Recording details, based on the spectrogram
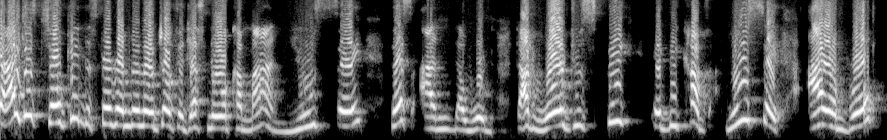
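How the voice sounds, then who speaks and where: A woman's voice: sits high, darkish tone, rough recording. A woman hosting a spiritual talk, speaking in a preachy way, repeating phrases and checking in with "you see?". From Bahamas. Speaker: host. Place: Kenya.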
